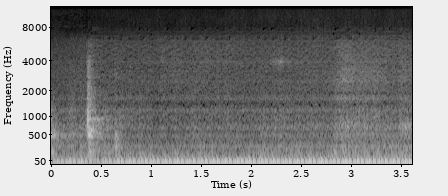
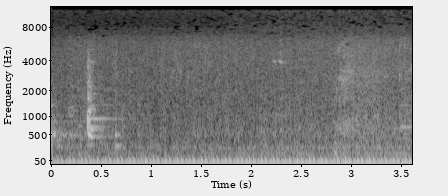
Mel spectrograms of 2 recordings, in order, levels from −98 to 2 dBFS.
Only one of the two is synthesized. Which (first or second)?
first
